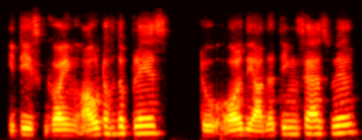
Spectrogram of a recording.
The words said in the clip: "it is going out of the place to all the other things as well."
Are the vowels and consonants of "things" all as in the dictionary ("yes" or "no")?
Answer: no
